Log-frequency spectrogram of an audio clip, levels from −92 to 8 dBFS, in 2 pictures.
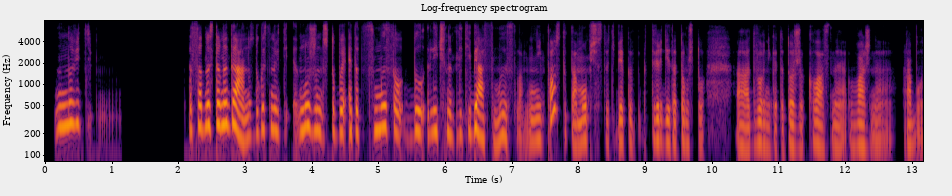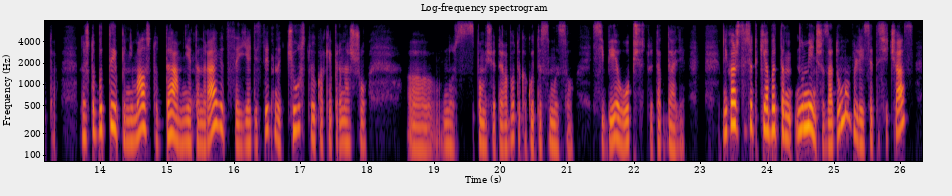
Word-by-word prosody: Ну 255 +4 +4
ведь 280 -1 -5
м - - -22 1.3
С - - -5
одной 255 +1 +6
стороны- 270 +1 +7
да, 255 - +7
но 175 +3 -3
с - - -20
другой 215 +4 -2
стороны, 225 -2 -2
ведь - - -14
нужен, 225 -1 +3
чтобы 215 +3 -1
этот 215 -3 -1
смысл 230 -2 +1
был 205 +5 0
лично 205 0 -2
для 195 +2 -10
тебя 215 -1 +5
смыслом. 160 0 -6
Не 165 -1 -3
просто 445 - 0
там 140 -3 -3
общество 160 -2 -5
тебе 155 +2 -4
го 150 - -9 0.2
твердит 160 -2 -3
о 140 - 0
том, 155 -2 -6
что, 140 - -11 0.5
э, 125 -2 -3
дворник- 140 -3 -5
это 125 - -9
тоже 130 -2 -4
классная, 130 -3 -5
важная 130 - -6 0.2
работа. - - -8 0.4
Но 185 - -2
и - - -3
чтобы 230 +5 +1
ты 235 +1 +3
понимал, 165 +10 +3
что 155 -8 -12
"да, 190 +2 +5
мне 150 0 -3
это 145 0 -6
нравится, 240 - +3
и 135 - -3
я 145 +2 -4
действительно 180 - -5
чувствую, 220 -7 -2
как 150 - -8
я 145 - -6
проношу, 145 -1 -6 0.6
э, - - -11 0.5
ну, 140 -1 -8
с - - -14
помощью 135 -4 -4
этой 135 - -5
работы 165 +6 -6
какой-то 140 0 -7
смысл 135 -1 -7 0.3
себе, 165 +3 -1
обществу 150 +1 -3
и - - -32
так 135 - -8
далее". 135 +1 -7 0.6
Мне 210 - 0
кажется, 275 -3 +9
всё-таки 245 0 +3
об 220 - +5
этом, 205 -6 +3
ну, 230 +4 +5
меньше 220 - +6
задумывались. 180 - 0
Это 150 +1 -7
сейчас, 215 - +2
170 Hz, 180 wpm, -25 LUFS, 145-225 Hz, 1.3 s, кажется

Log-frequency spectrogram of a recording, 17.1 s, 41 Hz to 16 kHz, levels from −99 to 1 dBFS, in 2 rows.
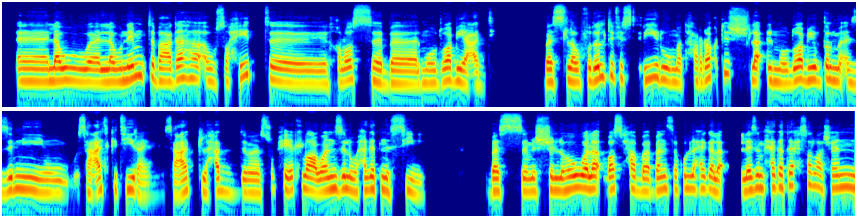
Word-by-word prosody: آآ 180 0 0
لو 185 -1 +3
لو 175 +1 +3
نِمت 225 +4 +3
بعدها 205 +2 +2
أو 180 0 -3
صحيت 215 - -5 0.7
خلاص 190 +5 -3
ب 165 -2 +1
الموضوع 165 +3 +1
بيعدّي. 155 -7 -2 0.5
بس 175 +2 0
لو 175 -3 +4
فضلْت 195 +7 +2
في 230 - -14
السرير 215 0 -4
وما 175 -3 +1
اتحركْتش 210 - -3
لأ، - - +3
الموضوع 180 +1 +2
بيفضل 195 0 +2
مأزمني 180 0 0
وساعات 155 +3 -3
كتيرة 190 -3 -3
يعني، 130 -1 -14
ساعات 170 +5 -2
لحد 165 -1 -3
ما 160 -1 0
الصبح 185 +6 -9
يطلع 185 0 +4
وأنزل 190 +4 +3
وحاجة 180 +3 +1
تنسّيني. 175 -6 -5 0.6
بس 170 0 -2
مش 170 +1 -2
اللي 175 -1 +3
هو 205 +2 +6
لأ، 200 0 +5
باصحى 195 +1 0
ب - - -12
بانسى 185 +1 -2
كل 200 +2 -2
حاجة 195 -1 -1
لأ، 170 - 0
لازم 180 +4 +3
حاجة 210 +1 0
تحصل 235 +2 -2
عشان 210 +1 -1
180 Hz, 170 wpm, -21 LUFS, 170-195 Hz, 0.7 s, هو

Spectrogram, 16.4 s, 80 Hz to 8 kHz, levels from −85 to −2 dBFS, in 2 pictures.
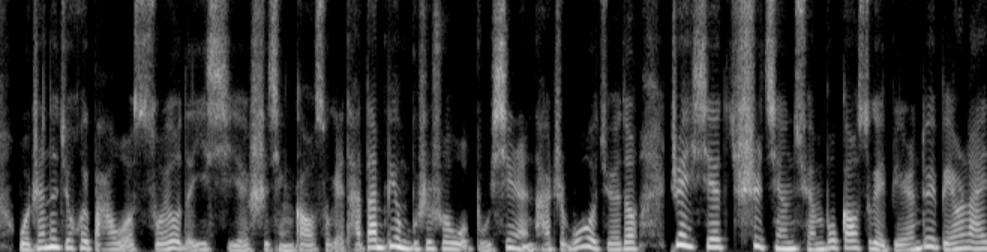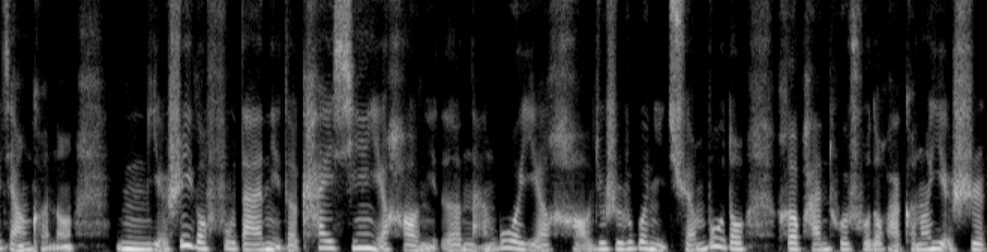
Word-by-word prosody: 我 180 -1 0
真 220 +2 +2
的 255 - +9
就 230 -2 -1
会 220 0 -1
把 180 -3 -4
我 160 - -2
所 175 0 -1
有 215 +2 +2
的 205 - -5
一 175 - -3
些 155 -4 -2
事 180 0 -2
情 150 -4 -2
告 160 - +1
诉 175 -1 -4
给 - - -7
他， 170 - -5
但 240 +5 +5
并 250 -2 +5
不 195 - -1
是 205 +2 -1
说 200 0 -1
我 185 - 0
不 150 -7 -8
信 225 +8 +3
任 195 - 0
他。 175 - -4
只 185 - -5
不 200 - -4
过 260 - 0
我 225 - +2
觉 180 -2 -4
得 205 +1 +1 0.2
这 325 -3 +6
些 250 -1 +1
事 290 - +2
情 210 -5 +3
全 185 -3 0
部 225 +4 0
告 225 +1 +3
诉 200 -2 -3
给 175 -5 +2
别 160 +2 -5
人， 180 +4 0
对 265 +3 +1
别 185 -5 -1
人 200 +2 +2
来 210 -1 0
讲 175 -4 -1
可 205 +3 -3
能 240 - -1 0.4
嗯 185 -2 +6
也 175 -1 -2
是 310 - +1
一 310 - +5
个 205 -8 +1
负 195 0 -5
担， 175 -1 0
你 250 - 0
的 - - -5
开 230 -1 -1
心 225 +1 +3
也 - - -1
好， 160 -2 0
你 - - -4
的 165 +1 -5
难 175 - -5
过 225 -1 -1
也 170 -4 -3
好， 160 - -4
就 190 0 -1
是 195 - -3
如 195 +1 -1
果 210 0 0
你 185 -3 0
全 175 +3 -2
部 270 +5 0
都 195 -5 +1 0.3
和 195 0 +1
盘 180 -1 -3
托 185 -1 -4
出 - - -6
的 - - -2
话， 180 - -3
可 175 - -5
能 175 +2 +1
也 195 -2 +1
是 180 -2 0
195 Hz, 325 characters per minute, -23 LUFS, 175-220 Hz, 0.4 s, 的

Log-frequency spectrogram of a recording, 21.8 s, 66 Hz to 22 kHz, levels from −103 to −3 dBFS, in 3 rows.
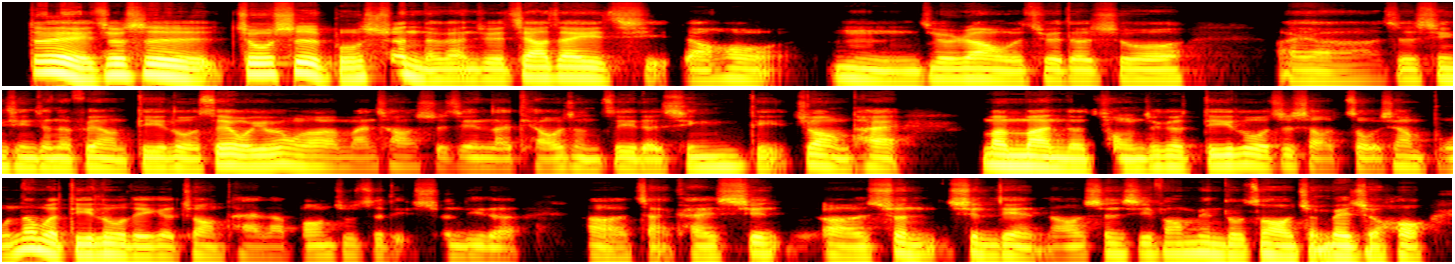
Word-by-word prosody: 对， 165 -10 +10
就 155 +3 +7
是 140 -6 +7
诸 160 0 +7
事 160 -1 +7
不 120 0 0
顺 135 +3 +1
的 105 0 -1
感 110 0 -2
觉 110 0 -2
加 125 +4 +4
在 130 0 +5
一 120 -2 +3
起。 105 - -7
然 100 -1 -3
后 115 -1 -6 0.2
嗯， 105 -6 -4
就 115 +2 -3
让 110 -2 +2
我 95 - -4
觉 105 +2 -4
得 105 0 -3
说， 105 +1 -4 0.4
哎 100 - -11
呀， 95 0 -10
这 105 +2 -8
心 110 +2 -6
情 110 -2 -5
真 105 - -4
的 100 - -3
非 110 - -4
常 100 -3 -4
低 105 +1 -4
落。 105 -1 -3
所 100 +7 0
以 - - +5
我 120 -1 +2
又 125 - +1
用 135 -2 -2
了 115 -2 -5
蛮 105 0 -12
长 110 0 -13
时 115 - -14
间 215 -1 -11
来 200 - -10
调 100 +1 -9
整 100 -3 -9
自 105 - -10
己 105 - -4
的 95 -1 -5
心理 115 +4 -7
状 120 -7 -1
态。 105 -1 -3 0.4
慢 130 -2 +6
慢 115 -3 +6
地 100 -1 0
从 100 0 -5
这 115 - -5
个 115 -1 -1
低 120 +4 -2
落 125 -3 -1
至 125 - -9
少 95 -3 -7
走 - - -9
向 115 -2 -8
不 105 - -11
那 175 +4 +2
么 145 -7 +4
低 115 0 0
落 120 -1 +1
的 100 - -2
一 100 - -1
个 100 -1 -6
状 105 -3 -9
态， 100 -1 -14
来 95 - -14
帮 110 +1 -8
助 115 - -16
自 110 +1 -14
己 - - -20
顺 105 - -12
利 105 - -9
地 100 -2 -10 0.3
啊， - - -7
展 - - -11
开 100 -1 -7
训 120 +4 -1 0.2
啊， 100 -4 -4
顺 110 +2 -3
训 125 -5 -3
练。 105 -3 -4
然 100 - -12
后 100 - -7
身 120 +3 -4
心 120 +1 -2
方 125 +1 -6
面 130 -1 -2
都 115 -1 -3
做 120 +1 0
好 105 - +3
准 100 - -3
备 105 -2 +4
之 - - -1
后， - - -2
110 Hz, 290 characters per minute, -22 LUFS, 100-120 Hz, 0.4 s, 对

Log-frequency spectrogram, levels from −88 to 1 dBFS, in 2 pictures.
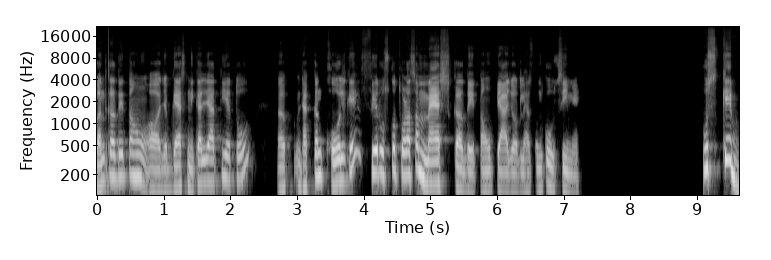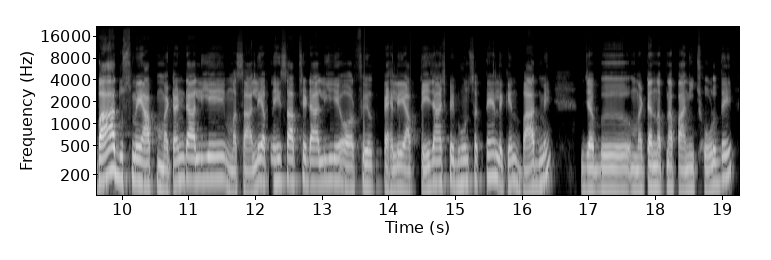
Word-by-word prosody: बंद 160 +5 +2
कर 190 -1 +2
देता 190 +1 -1
हूँ 190 -5 0
और 115 0 -1
जब 120 0 -5
गैस 130 0 0
निकल 150 +6 0
जाती 160 +3 -2
है 180 - 0
तो 190 - -1 0.5
अ, 125 - -2 0.2
ढक्कन 135 +9 -1
खोल 160 +3 +4
के - - +6 0.3
फ़िर 220 0 +5
उसको 215 +3 0
थोड़ा-सा 205 +3 +2
मैश 155 -6 +5
कर 120 - +3
देता 110 0 -4
हूँ 115 +1 -3
प्याज़ 110 0 -1
और 105 0 -5
लहसुन 110 +3 -7
को 145 - 0
उसी 120 -1 -4
में। 100 - -9 1.9
उसके 245 +6 +3 0.2
बाद 185 +4 +9
उसमें 175 -2 +2
आप 145 0 -1
मटन 135 +7 0
डालिए, 175 +1 +1
मसाले 115 +1 -2
अपने 160 0 -3
हिसाब 165 -1 0
से 170 - 0
डालिए 160 +1 -1
और 130 -2 0
फ़िर 140 -1 0 0.2
पहले 130 +2 0
आप 115 0 -11
तेज़ 125 +5 0
आँच 155 0 -2
पे 160 - 0
भून 155 +2 -3
सकते 165 +2 -5
हैं। 190 - +1
लेक़िन 155 0 -2
बाद 135 +5 0
में 230 - -4 0.6
जब 125 0 +1 0.5
मटन 130 +3 0
अपना 125 +1 -3
पानी 120 +1 -1
छोड़ 125 +3 -2
दे 180 +4 -1
155 Hz, 180 wpm, -24 LUFS, 125-175 Hz, 1.9 s, बाद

